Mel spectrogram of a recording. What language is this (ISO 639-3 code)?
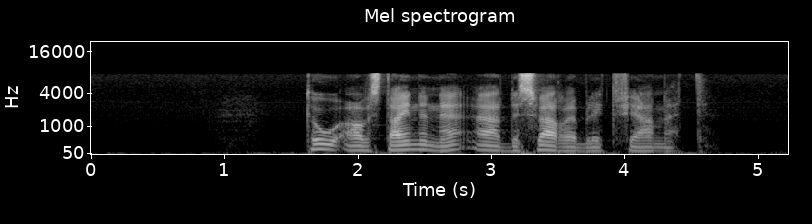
nor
